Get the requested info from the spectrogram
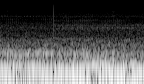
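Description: Semi truck's diesel engine idling steadily in neutral at a standstill, a constant low rumble heard from inside the cab.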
